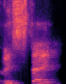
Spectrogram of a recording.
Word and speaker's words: Rigsdag: Und diese friedliche Besetzung wurden von dem damals genannten Reichstag, hieß es tatsächlich auch in Dänemark, wird aber Rigsdag ausgesprochen.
